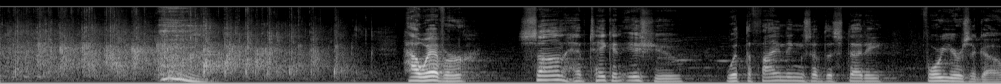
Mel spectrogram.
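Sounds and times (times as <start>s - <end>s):
audience applause: 0.0s - 3.6s
speech: 4.1s - 10.0s.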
